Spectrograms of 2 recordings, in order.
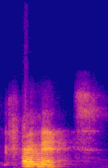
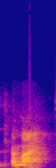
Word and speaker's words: Kemet: Hamite is Kemite, and people looked at Kemite and said Kemet. Cat from Harlem said Kemet. The white man don't say Kemet. He says Kemite.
